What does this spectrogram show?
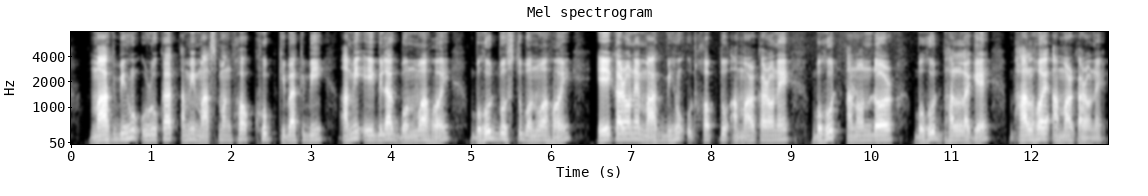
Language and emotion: Assamese, neutral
